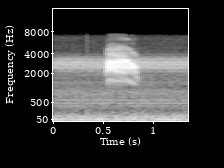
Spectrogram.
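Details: Northern royal albatross recorded on 9 February 2024 while two adults feed a chick; one short, harsh, nasal squawk lasting about a third of a second over a steady background hiss.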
